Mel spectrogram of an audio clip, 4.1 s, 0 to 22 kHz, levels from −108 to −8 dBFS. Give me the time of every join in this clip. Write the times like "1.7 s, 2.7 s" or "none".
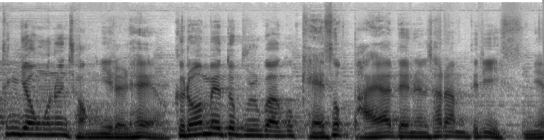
1.2 s

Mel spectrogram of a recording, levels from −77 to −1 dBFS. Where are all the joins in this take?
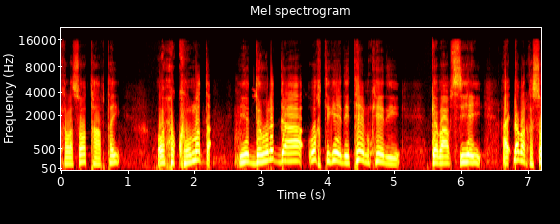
none

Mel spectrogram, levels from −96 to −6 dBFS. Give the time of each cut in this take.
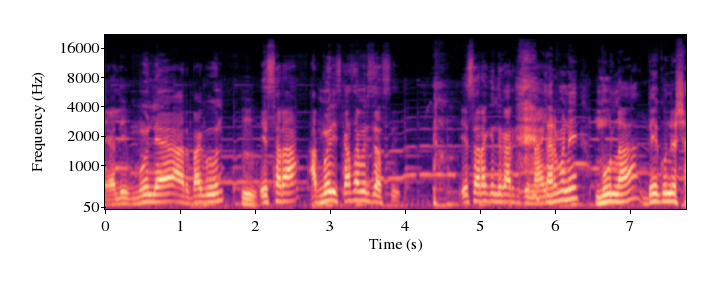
none

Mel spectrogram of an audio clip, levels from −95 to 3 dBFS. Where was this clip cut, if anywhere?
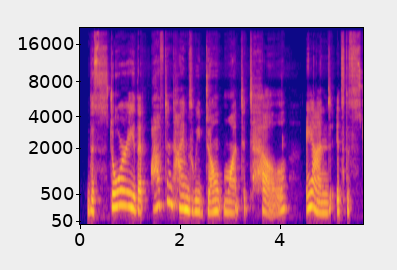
4.3 s

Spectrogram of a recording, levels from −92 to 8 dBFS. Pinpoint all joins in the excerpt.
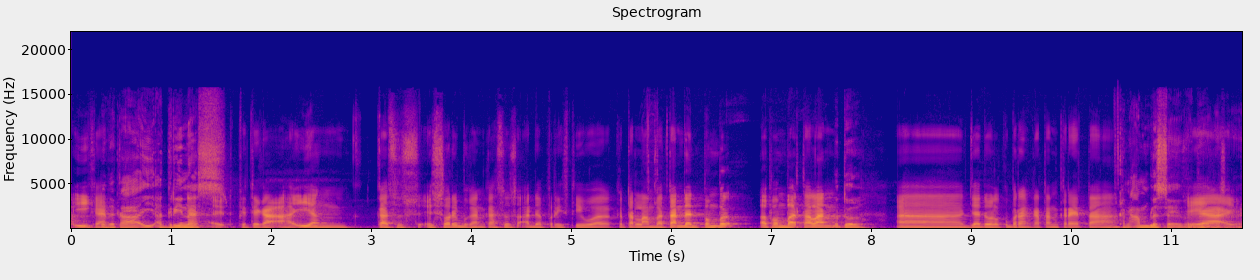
none

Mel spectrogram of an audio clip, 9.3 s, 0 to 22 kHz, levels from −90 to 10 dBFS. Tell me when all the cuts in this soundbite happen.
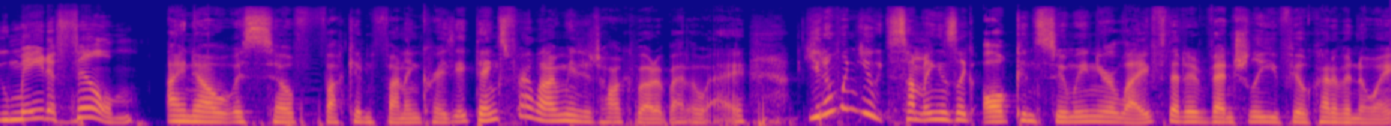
0.9 s, 5.2 s

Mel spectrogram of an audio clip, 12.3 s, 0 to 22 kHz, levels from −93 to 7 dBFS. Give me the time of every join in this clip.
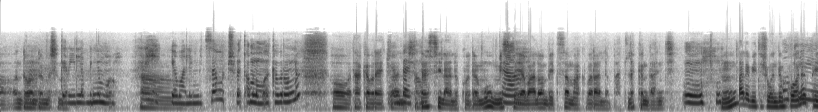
11.1 s

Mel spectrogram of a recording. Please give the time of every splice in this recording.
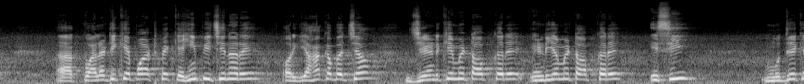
none

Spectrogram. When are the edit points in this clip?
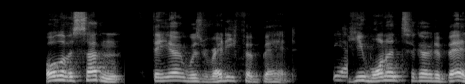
1.2 s, 3.5 s

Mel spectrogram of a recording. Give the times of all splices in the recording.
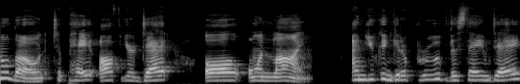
3.3 s

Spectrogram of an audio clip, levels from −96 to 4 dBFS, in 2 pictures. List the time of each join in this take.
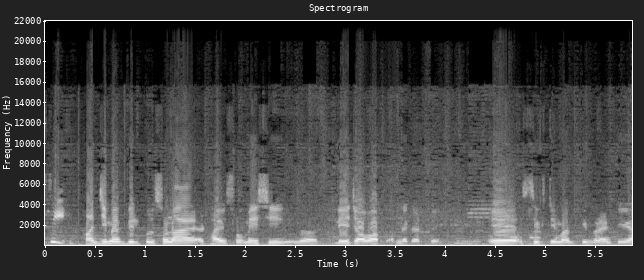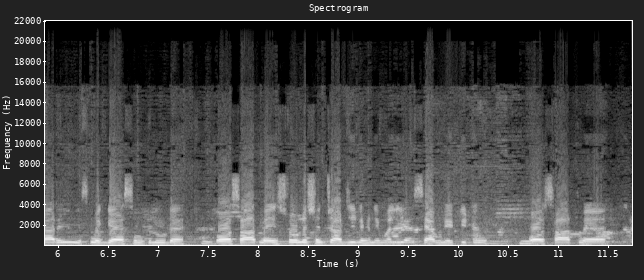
none

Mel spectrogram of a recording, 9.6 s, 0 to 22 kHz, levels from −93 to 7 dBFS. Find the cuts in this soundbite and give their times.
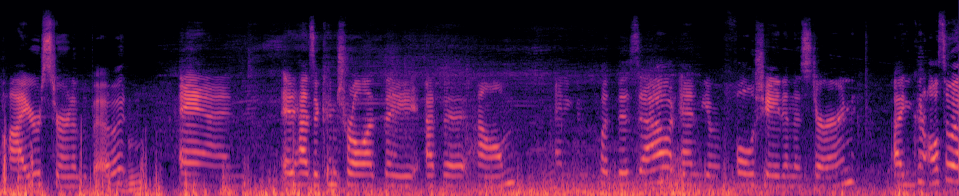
none

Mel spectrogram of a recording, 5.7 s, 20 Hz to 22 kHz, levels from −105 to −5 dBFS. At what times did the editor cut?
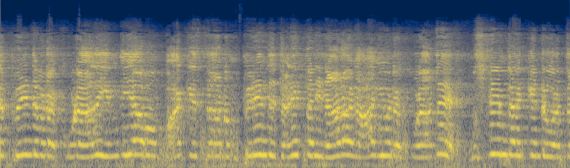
2.4 s

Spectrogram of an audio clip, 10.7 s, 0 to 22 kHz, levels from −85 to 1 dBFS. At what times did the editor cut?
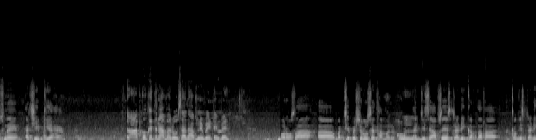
none

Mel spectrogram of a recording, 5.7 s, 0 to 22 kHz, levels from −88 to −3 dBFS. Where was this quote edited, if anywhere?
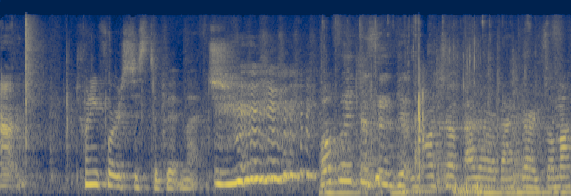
3.2 s

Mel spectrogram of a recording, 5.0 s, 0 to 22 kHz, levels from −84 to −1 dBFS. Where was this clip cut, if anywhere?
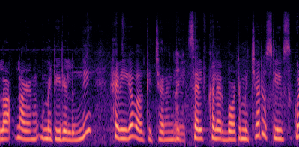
3.1 s

